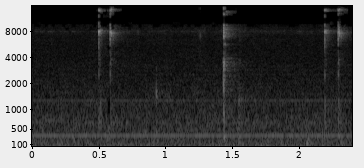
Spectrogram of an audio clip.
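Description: Faint, sharp computer mouse clicks during a Windows software installation, a close pair, then a single click, then another pair, set against a quiet steady room hum with no voices.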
